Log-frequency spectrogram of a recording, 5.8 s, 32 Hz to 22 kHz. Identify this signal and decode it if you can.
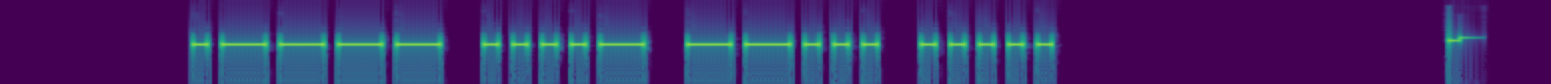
Morse code, heard as a keyed tone, about 22 wpm, 700 Hz. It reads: 1475
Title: Numbers - 4-Digit 22wpm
